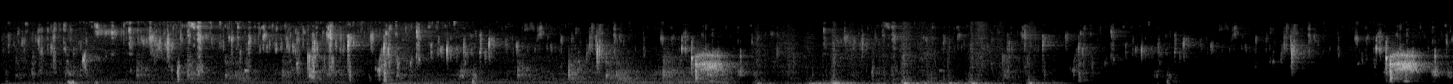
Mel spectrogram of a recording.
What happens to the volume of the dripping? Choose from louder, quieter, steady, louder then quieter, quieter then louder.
quieter then louder.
